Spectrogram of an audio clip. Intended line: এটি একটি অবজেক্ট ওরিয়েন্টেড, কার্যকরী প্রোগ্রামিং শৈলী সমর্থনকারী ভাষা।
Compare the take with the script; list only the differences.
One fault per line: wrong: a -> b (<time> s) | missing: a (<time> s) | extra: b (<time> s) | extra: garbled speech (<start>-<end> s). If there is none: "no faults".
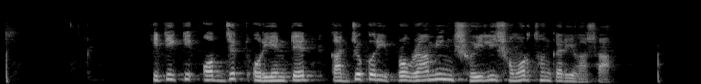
no faults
